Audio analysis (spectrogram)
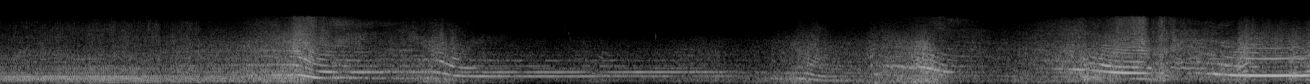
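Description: Race cars at the 1999 Le Mans 24 Hours pick up speed again after the safety car pulls off, several engines sweeping past one after another with rising then falling pitch, loud and near with no talk.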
